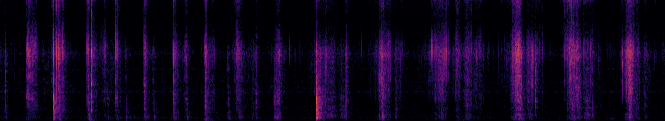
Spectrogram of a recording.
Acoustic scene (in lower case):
kitchen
